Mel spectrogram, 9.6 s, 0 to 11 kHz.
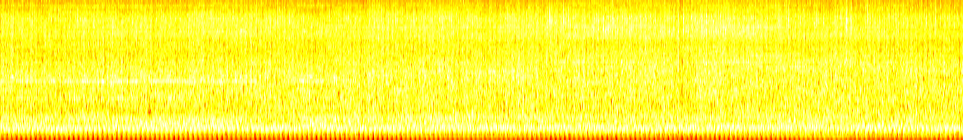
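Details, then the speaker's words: Cub Cadet 108 single-cylinder engine, driving up to the shop: steady chugging with no misfires or stumbles; runs normally, though carb float sticks and drips fuel after shutoff. "all right all right y'all there you have it got it running got it running up through the driveway here or up to the upper shop here"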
